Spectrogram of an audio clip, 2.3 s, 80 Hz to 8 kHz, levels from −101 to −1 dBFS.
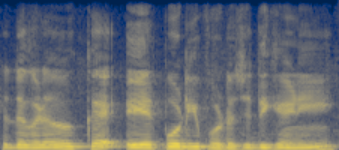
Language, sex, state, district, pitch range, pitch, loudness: Garhwali, male, Uttarakhand, Tehri Garhwal, 125-145 Hz, 130 Hz, -17 LUFS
